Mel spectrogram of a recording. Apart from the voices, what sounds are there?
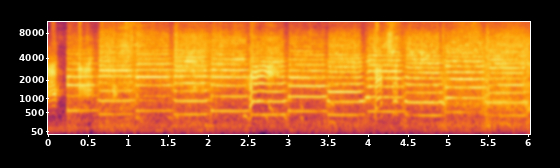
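french police car siren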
